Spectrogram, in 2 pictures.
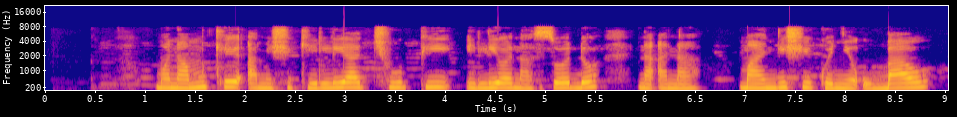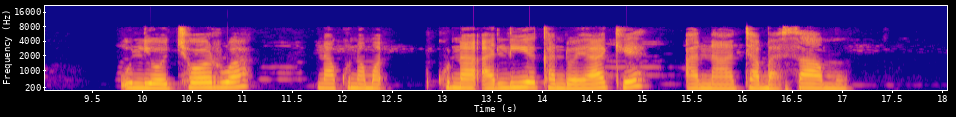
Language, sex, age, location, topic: Swahili, female, 18-24, Kisii, health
